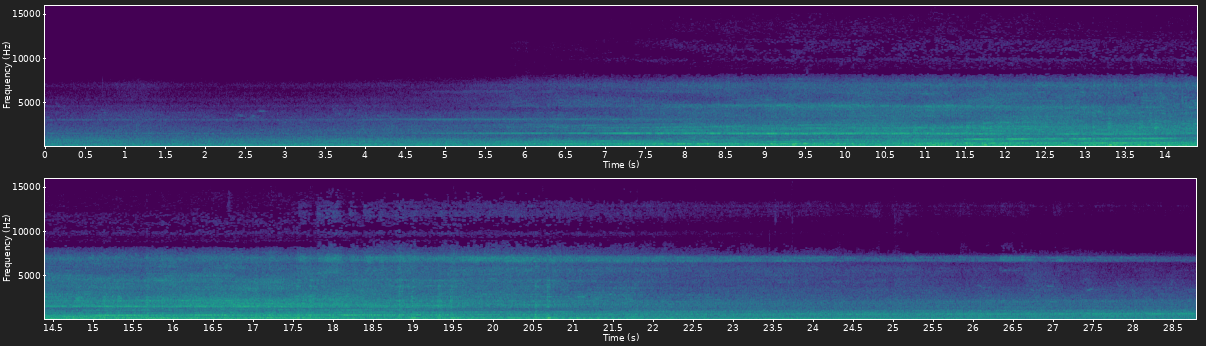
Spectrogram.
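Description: Czech Railways double-deck electric train passing at speed. It grows louder, peaks about halfway through, then fades, and its whining tones slide down in pitch as it goes by.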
